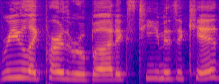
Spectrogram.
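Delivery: chill, cool surfer-dude nerd voice. Speaker interviewing a guest about his scientific journey, in a cool surfer nerd voice. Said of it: "it's a cool surfer, surfer nerd voice".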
